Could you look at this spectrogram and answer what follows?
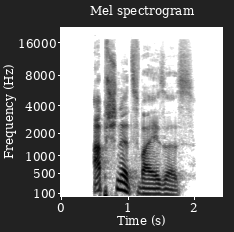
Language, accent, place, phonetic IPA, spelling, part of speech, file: German, Germany, Berlin, [ˈapʃnɪt͡sˌvaɪ̯zəs], abschnittsweises, adjective, De-abschnittsweises.ogg
- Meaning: strong/mixed nominative/accusative neuter singular of abschnittsweise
